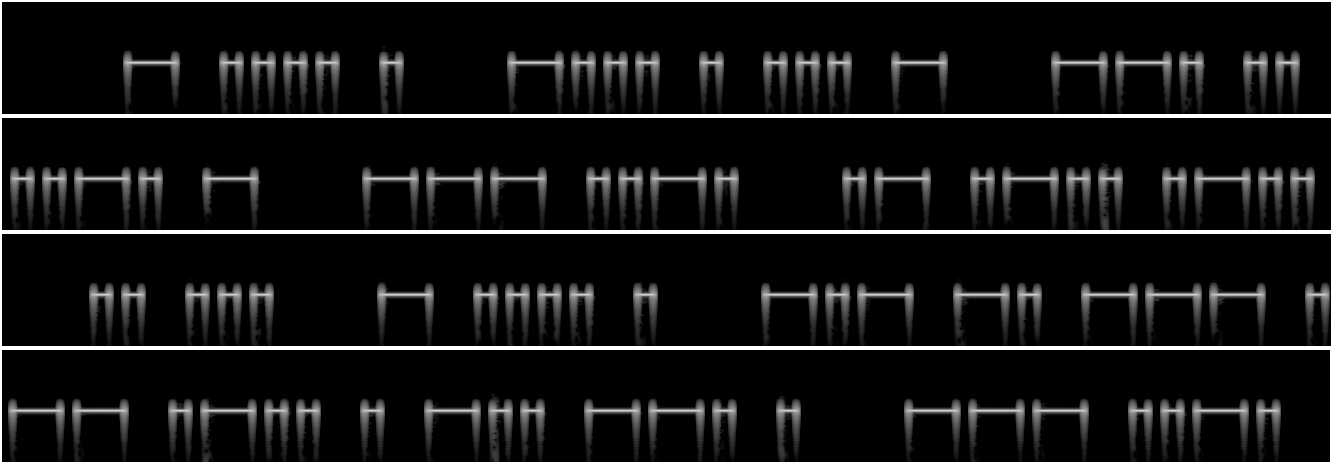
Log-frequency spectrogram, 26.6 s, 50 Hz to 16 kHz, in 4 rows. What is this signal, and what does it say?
Morse code, heard as a keyed tone, about 16 wpm, 700 Hz. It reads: THE BEST GIFT OF ALL IS THE KNOWLEDGE OF
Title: Sentences from Top 1000 Words - Review Part 6 - 15wpm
